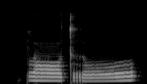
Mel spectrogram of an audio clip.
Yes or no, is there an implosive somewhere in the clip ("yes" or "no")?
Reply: no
